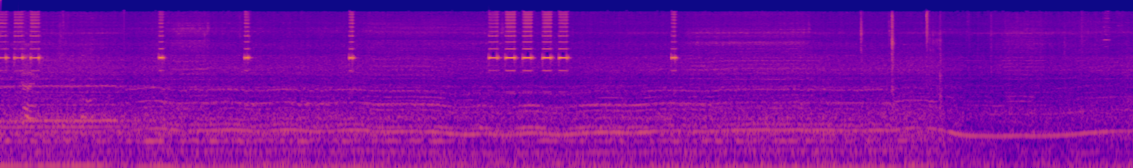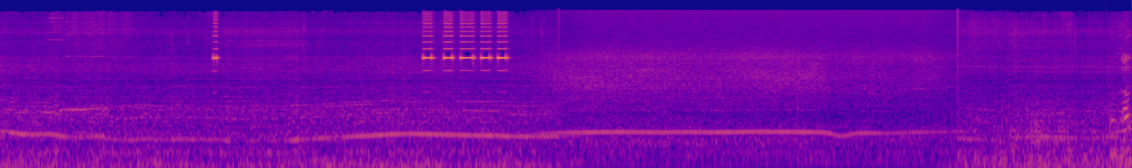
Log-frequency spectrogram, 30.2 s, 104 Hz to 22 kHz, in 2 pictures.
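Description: John Deere 6R tractor engine heard from inside the cab, working under load with its note rising and falling as the load changes, dipping about twelve seconds in. Short electronic beeps from the cab controls come singly and in quick clusters. The sound drops quieter for a few seconds near the end, then comes back loud.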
